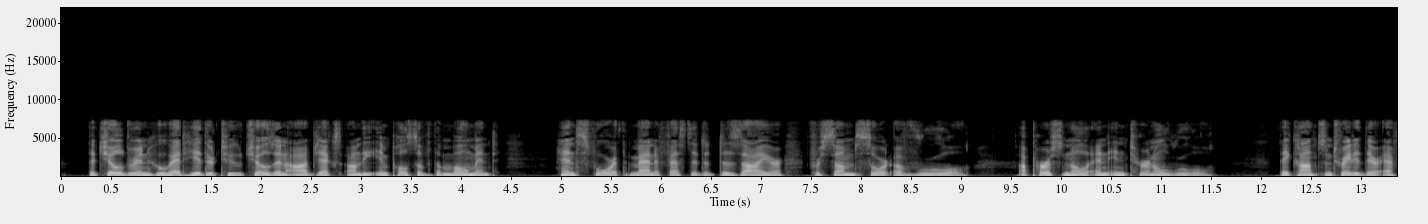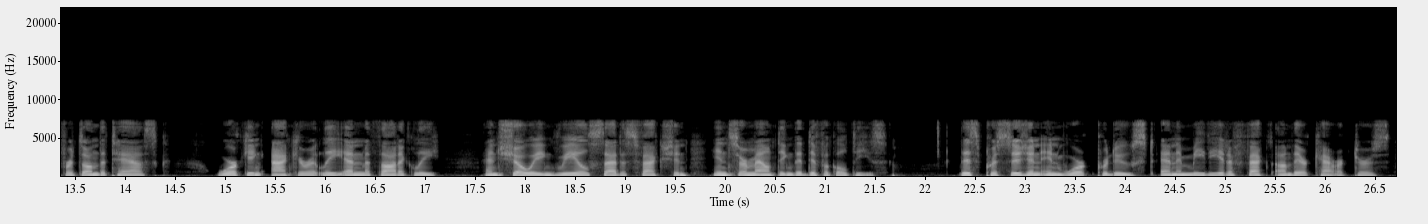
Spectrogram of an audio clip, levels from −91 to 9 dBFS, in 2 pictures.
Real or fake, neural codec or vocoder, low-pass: real; none; 7.2 kHz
